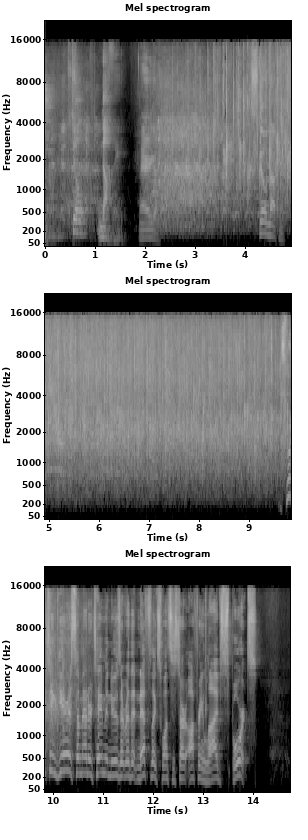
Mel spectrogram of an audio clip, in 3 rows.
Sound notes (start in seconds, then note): 2.0 laughter; 5.2 applause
